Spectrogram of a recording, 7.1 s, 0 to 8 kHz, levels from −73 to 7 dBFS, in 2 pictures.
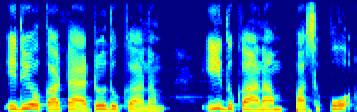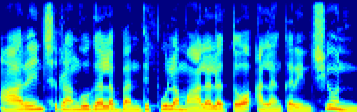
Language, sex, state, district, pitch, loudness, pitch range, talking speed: Telugu, female, Telangana, Komaram Bheem, 235 Hz, -15 LUFS, 210-260 Hz, 115 wpm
